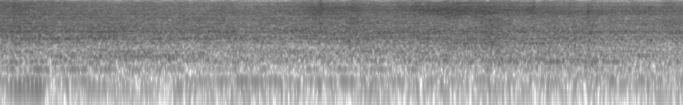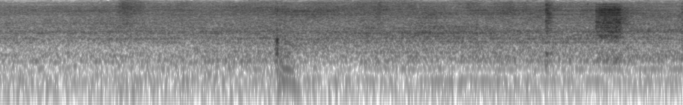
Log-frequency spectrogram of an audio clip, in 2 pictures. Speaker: Boom the boiler fired again we going to try it again reset and let it fire again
